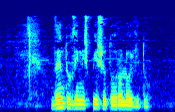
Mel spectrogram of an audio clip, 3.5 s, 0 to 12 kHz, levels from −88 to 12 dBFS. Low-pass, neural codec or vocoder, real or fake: 7.2 kHz; none; real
